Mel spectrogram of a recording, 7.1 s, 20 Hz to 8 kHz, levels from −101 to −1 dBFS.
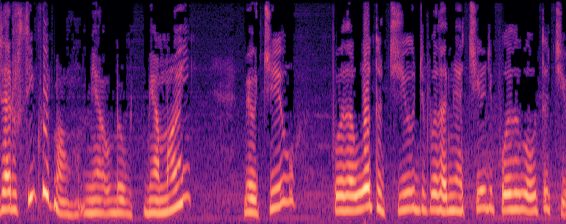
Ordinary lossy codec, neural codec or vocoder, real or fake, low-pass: none; none; real; none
